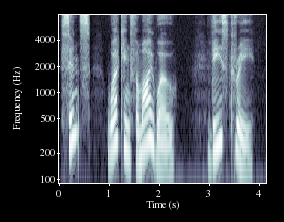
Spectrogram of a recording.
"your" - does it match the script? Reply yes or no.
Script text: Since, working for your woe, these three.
no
